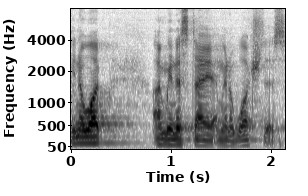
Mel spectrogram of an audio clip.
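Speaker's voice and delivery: ordinary talk, nothing marked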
